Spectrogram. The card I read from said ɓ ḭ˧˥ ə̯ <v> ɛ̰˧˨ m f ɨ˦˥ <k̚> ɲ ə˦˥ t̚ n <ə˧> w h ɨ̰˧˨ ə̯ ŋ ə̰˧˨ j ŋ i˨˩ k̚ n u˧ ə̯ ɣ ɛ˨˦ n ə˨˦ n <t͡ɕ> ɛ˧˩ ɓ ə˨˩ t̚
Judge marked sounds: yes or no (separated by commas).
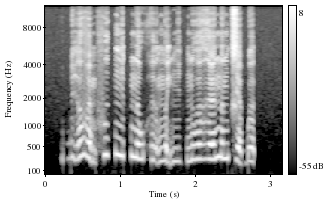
yes, yes, yes, yes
